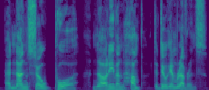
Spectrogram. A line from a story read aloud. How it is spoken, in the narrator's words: he sneered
